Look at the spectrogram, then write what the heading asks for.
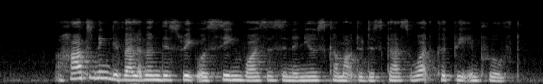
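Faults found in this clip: Lost packet rebuilt from error correction, 1.17–1.47 s, then 4.43–4.45 s and 4.55–4.73 s: rougher, noisier stretches with no gap. The Opus decoder is playing low-bitrate in-band FEC copies carried in the following packets.

Short concealed packet loss, 4.47–4.51 s and 4.51–4.55 s, back to back: a brief smeary wobble. The jitter buffer and decoder are extending the last sound for about 20 ms each, then blending back in. The call path's roughly 8 kHz top end applies throughout.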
